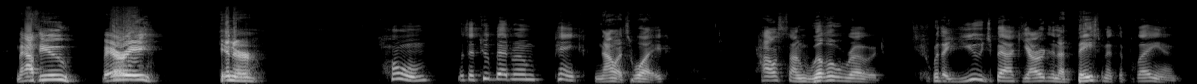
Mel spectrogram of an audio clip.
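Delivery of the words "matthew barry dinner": very loud, booming, barked drill-sergeant bellow. Retelling how dad called the kids home, bellowing in his sergeant voice. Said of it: "my dad bellowed in his sergeant voice".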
